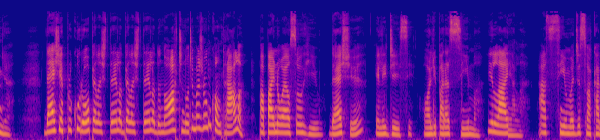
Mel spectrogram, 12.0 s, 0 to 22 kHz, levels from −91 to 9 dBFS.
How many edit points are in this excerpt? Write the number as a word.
nine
